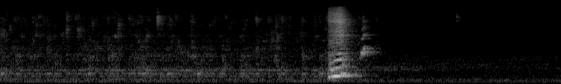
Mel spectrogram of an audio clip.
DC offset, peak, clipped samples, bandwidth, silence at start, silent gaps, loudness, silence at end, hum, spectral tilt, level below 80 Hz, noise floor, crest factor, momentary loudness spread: under 0.1%; -8 dBFS; under 0.1%; 16 kHz; 0 s; none; -26 LUFS; 1.9 s; none; -2 dB/octave; -86 dBFS; -61 dBFS; 26 dB; 26 LU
